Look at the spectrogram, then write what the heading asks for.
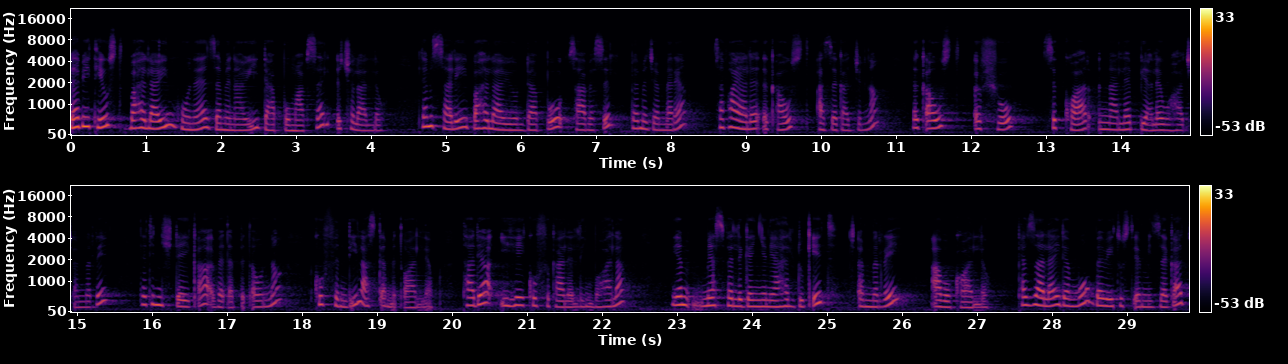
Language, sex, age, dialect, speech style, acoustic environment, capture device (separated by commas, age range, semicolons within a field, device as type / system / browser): Amharic, female, 35-44, Ethiopia - Addis Ababa, relaxed, silence, desktop / Windows / Chrome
